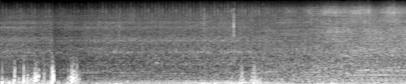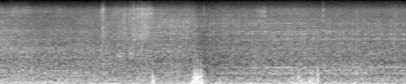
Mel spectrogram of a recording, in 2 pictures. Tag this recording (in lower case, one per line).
bicycle
vehicle
traffic noise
